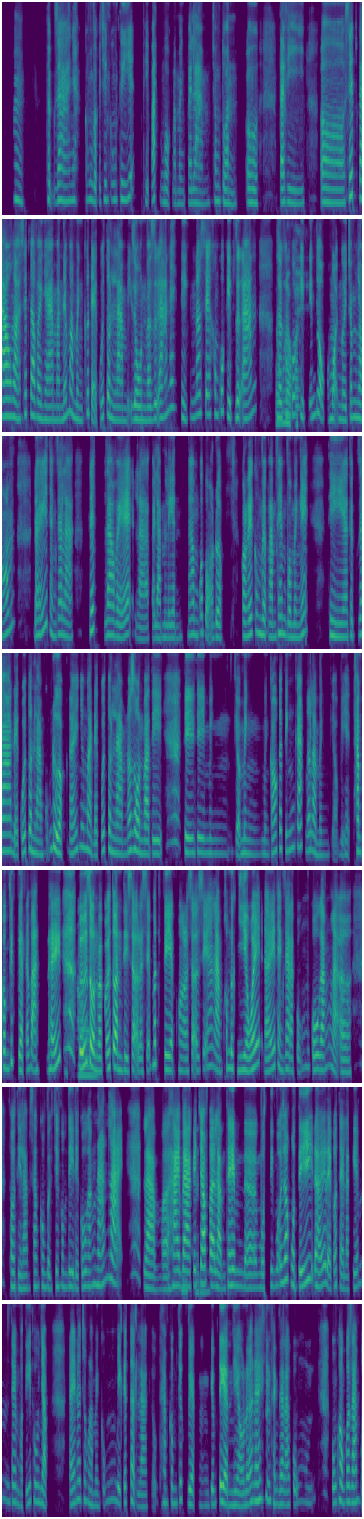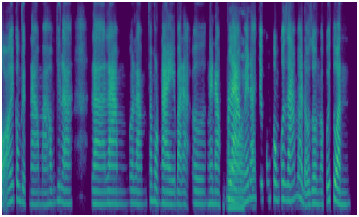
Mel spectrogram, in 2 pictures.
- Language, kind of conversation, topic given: Vietnamese, advice, Làm sao để giảm căng thẳng sau giờ làm mỗi ngày?
- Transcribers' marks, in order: tapping; in English: "job"; unintelligible speech; chuckle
